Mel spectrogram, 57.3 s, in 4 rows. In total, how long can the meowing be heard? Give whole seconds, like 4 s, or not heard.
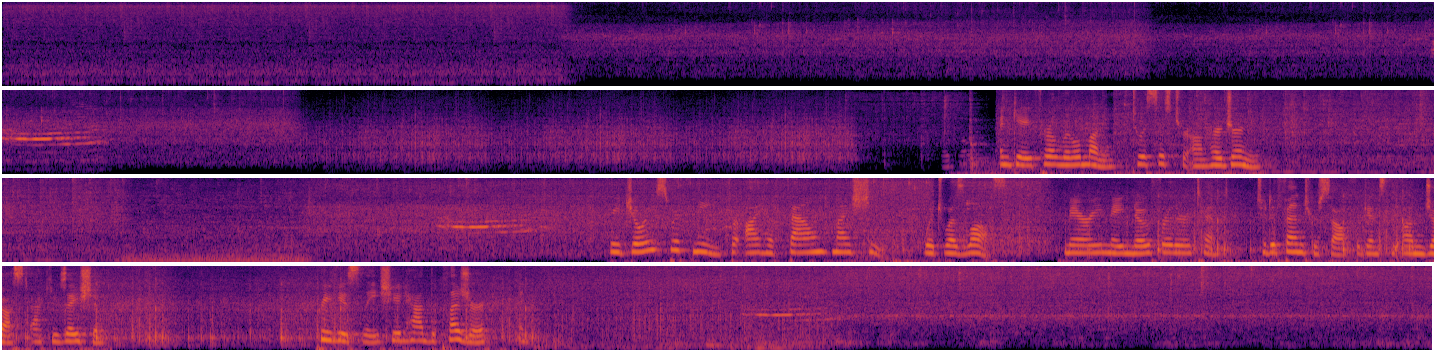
3 s.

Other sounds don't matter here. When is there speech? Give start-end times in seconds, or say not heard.
23.8-26.9, 34.7-44.0, 46.1-48.2.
